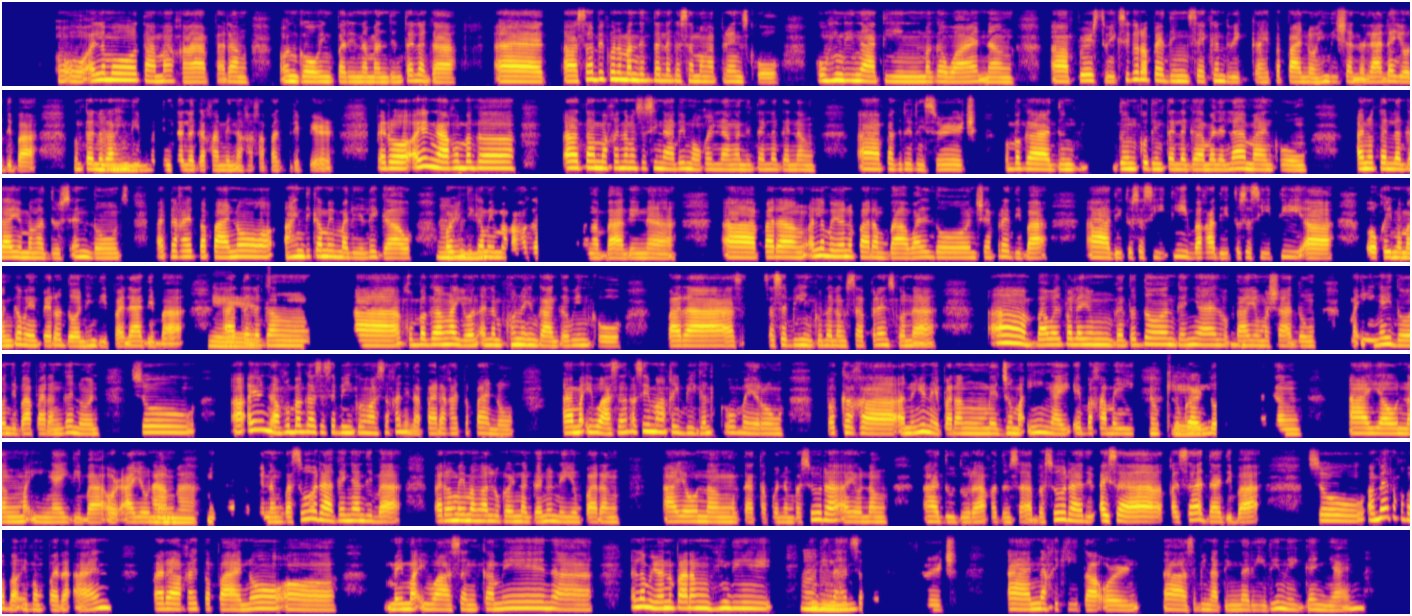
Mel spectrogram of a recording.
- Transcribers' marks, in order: in English: "on going"; laughing while speaking: "ko na"; tapping
- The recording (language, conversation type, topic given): Filipino, advice, Paano ako makakapag-explore ng bagong lugar nang may kumpiyansa?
